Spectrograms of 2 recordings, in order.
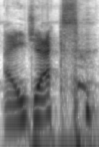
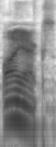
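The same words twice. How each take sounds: First: The name is said with an Australian pronunciation. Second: The name is said with the local pronunciation. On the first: The speaker calls it wrong. "I'd probably say Ajax as an Australian" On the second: The speaker calls it right. "but obviously it's Ajax"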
